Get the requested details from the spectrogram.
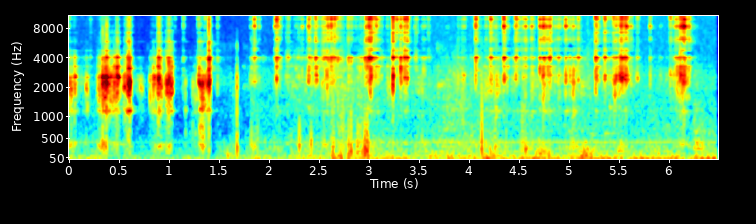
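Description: The chained lid of a gold-plated metal magic lamp is lifted, lowered and clinked onto its hollow body. Quick, bright metallic clinks and light chain rattles come in a busy, irregular series, each dying away almost at once.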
